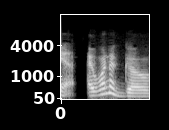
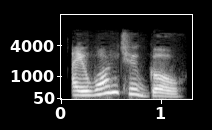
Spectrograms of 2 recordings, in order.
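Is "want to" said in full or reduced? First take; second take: reduced; full. First: "Want to" is run together as "wanna". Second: "Want to" is said as two full words. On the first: This is slang or informal speech. "bahasa Inggris pakainya slang atau yang yang nggak formal gitu, mereka bilangnya gini" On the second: This is the normal, standard way of speaking. "kalau misalnya kita normal English kan bilangnya gini ya"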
